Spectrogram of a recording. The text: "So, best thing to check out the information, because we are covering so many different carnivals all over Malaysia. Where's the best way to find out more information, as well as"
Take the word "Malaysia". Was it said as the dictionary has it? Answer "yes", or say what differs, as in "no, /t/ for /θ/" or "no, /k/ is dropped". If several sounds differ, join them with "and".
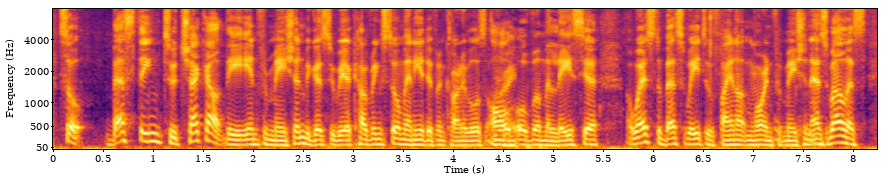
no, /s/ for /ʒ/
